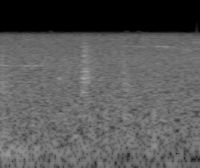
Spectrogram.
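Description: A faint click about a second in, with another lighter one, over a steady hiss; no engine is running.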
